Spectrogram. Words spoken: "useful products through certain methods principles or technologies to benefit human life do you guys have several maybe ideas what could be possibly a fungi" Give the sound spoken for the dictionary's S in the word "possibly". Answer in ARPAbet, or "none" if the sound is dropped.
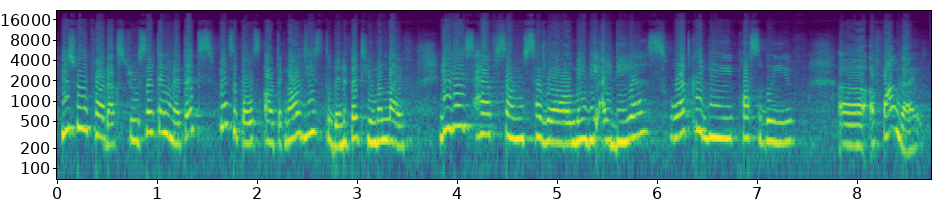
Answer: S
